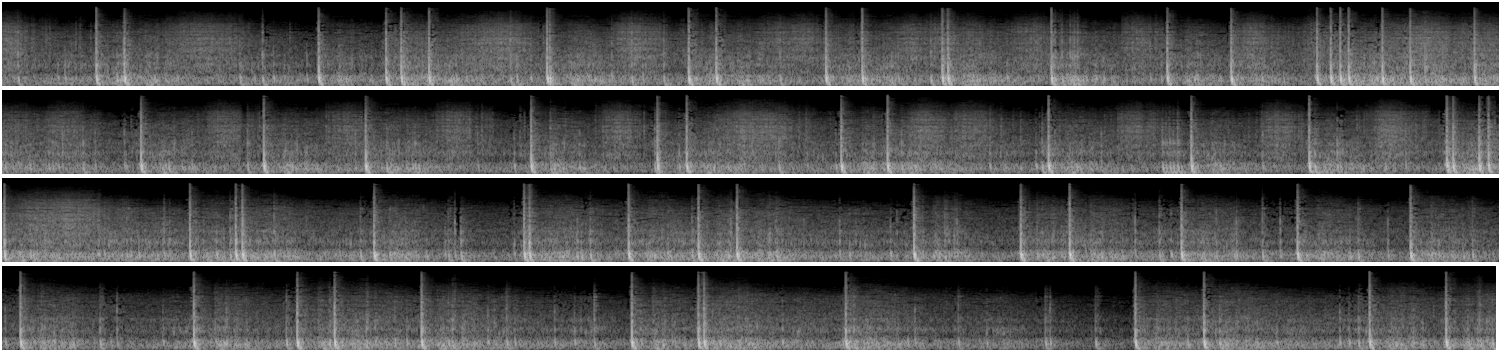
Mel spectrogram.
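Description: Aerial fireworks display: shells launching and bursting in a fast, unbroken run of sharp bangs, several a second, over a continuous rumble.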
